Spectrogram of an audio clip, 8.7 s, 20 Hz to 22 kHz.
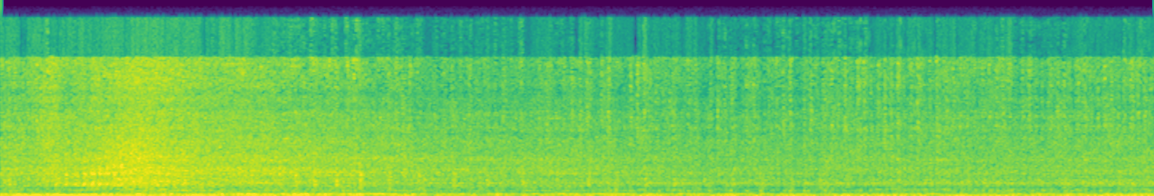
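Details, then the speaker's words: Renault R11 TXE being restarted after fitting a new tensioner pulley, not yet warm (fan cuts in at 87–88°C): with the choke pushed fully in, revs sag and settle into a low, lumpy idle; owner suspects too little idle or mixture richness, plans raising idle. "Qu'est-ce que ça manque de ralenti ou de richesse ? Là, j'ai repoussé le starter à fond. Elle tient mais elle tombe comme une patate."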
